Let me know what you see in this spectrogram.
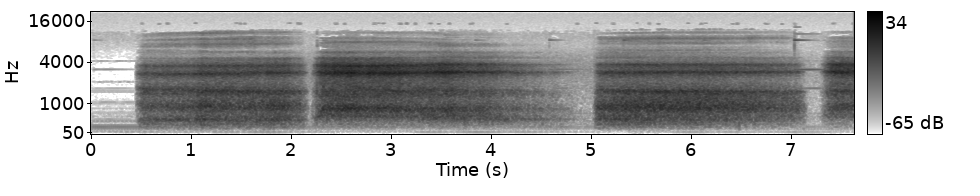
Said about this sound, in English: My mom would pick up the phone when it rang to hear heavy breathing on the line.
